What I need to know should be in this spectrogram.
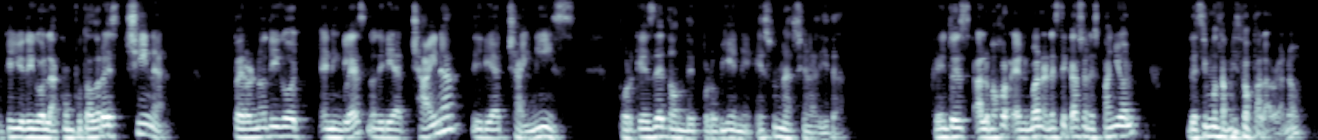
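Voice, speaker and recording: A man's voice: mid-range voice, a little fast, a little mellow. A man with a Mexican Spanish accent teaching an online English class, explaining patiently and often checking understanding. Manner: patient, repeats points with frequent "¿ok?" checks.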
